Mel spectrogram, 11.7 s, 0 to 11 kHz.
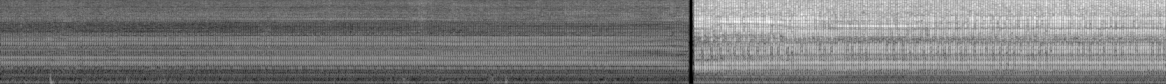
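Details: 2006 Toyota Solara at idle: steady engine, then sudden loud rough grinding roar as the AC kicks in; AC grinding noise.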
